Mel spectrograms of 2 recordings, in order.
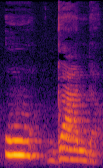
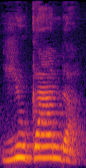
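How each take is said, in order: First: The word is said in a Spanish way. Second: The word is said in an English way. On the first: The speaker calls it right. "It's Uganda" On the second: The speaker calls it wrong. "in English, you would say U, Uganda"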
